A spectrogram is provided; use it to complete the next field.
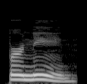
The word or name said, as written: berneen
